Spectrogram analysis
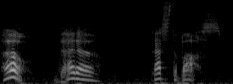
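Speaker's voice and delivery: very high, quick little cat creature voice; high squeaky cat voice. Acted. GM voicing the little cat guide pointing out the boss, squeaky high. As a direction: squeak it out like a tiny excitable cat. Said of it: "he goes".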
